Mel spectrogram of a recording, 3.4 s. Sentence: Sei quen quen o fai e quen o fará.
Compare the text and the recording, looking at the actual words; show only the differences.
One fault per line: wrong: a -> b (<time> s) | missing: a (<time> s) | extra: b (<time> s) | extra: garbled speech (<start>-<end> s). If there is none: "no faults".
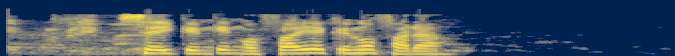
no faults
